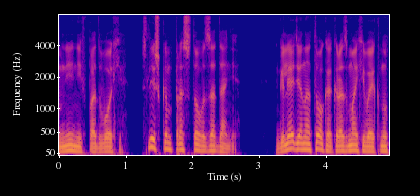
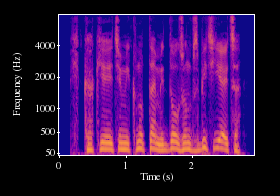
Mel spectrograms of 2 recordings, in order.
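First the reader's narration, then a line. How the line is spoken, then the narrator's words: Exhaled. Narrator (Russian): выдохнул Антоха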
